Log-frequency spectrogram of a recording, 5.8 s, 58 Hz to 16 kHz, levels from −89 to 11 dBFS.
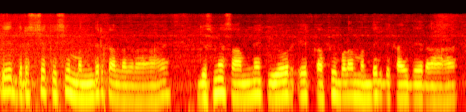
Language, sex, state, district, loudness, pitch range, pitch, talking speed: Hindi, male, Uttar Pradesh, Lalitpur, -16 LUFS, 120-135 Hz, 125 Hz, 205 wpm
